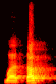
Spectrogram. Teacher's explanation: Sukun kan dulu watab baru di mantulkan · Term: Qalqalah Akbar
